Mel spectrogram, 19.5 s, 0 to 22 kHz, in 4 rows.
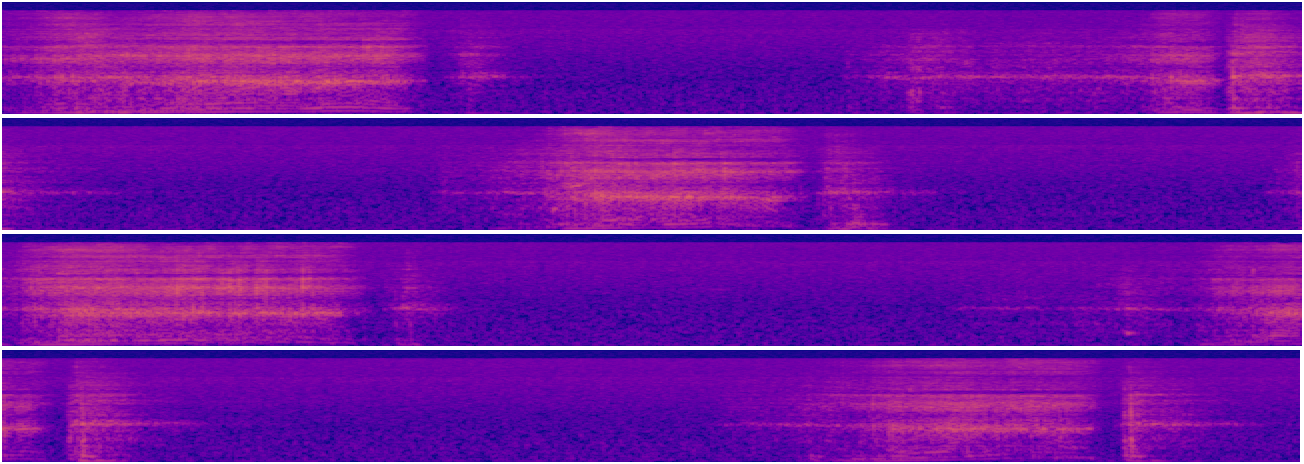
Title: Watch me sleep #41: 😴 Fell Asleep Fast @ 8:45 😪 Slept Deep REM Sleeping 💤 Great Loud Snoring ASMR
